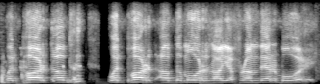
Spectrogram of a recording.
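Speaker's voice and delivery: slow, drawn-out Scottish accent. Shown as a demonstration. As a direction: stretch the words out in a put-on Scottish brogue. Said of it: "let me hear your Scottish accent".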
